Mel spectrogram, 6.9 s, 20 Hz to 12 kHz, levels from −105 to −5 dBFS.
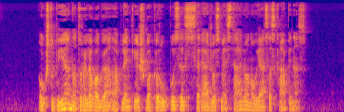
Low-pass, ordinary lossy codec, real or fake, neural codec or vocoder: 10.8 kHz; AAC, 64 kbps; real; none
